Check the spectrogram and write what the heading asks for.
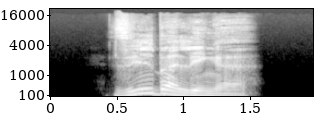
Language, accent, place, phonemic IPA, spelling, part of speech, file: German, Germany, Berlin, /ˈzɪlbɐlɪŋə/, Silberlinge, noun, De-Silberlinge.ogg
- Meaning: nominative/accusative/genitive plural of Silberling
